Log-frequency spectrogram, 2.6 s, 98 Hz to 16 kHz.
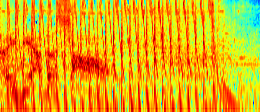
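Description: Rapid automatic gunfire from a Black Ops 3 zombies match, a dense, steady burst of shots that is loud and close, running continuously before tapering off at the end.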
